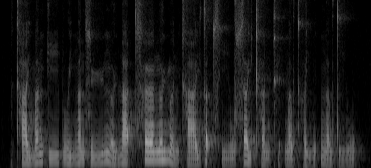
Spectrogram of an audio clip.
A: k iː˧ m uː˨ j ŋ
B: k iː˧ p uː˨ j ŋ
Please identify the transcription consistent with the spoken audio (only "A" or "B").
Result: B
